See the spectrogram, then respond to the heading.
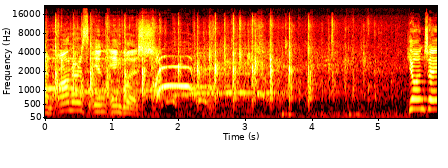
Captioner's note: audience applauds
